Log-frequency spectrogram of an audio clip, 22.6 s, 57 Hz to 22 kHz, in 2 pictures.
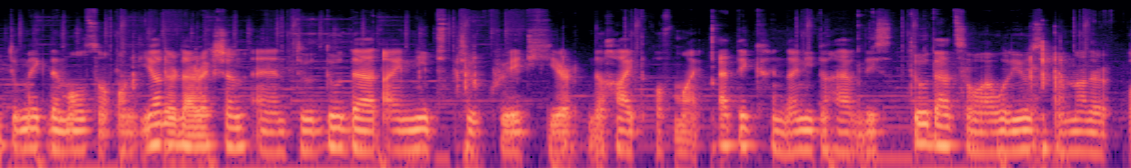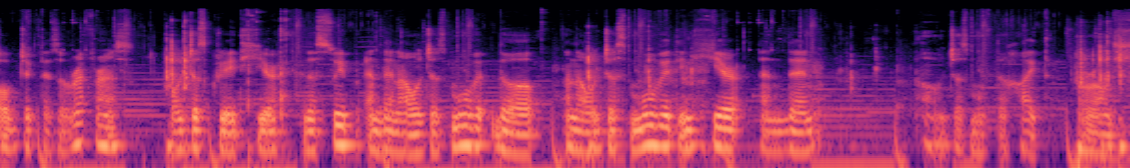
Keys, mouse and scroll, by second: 0.9 middle click, 1.1 F3, 1.6 alt+right click, 3.7 middle click, 3.8 right click, 4.2 alt+right click, 4.6 F3, 4.9 middle click, 5.7 alt+middle click, 8.5 shift+middle click, 9.2 click, 10.4 alt+1, 12.9 alt+1, 13.7 click, 15.0 click, 17.2 alt+middle click, 22.0-22.6 typing.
